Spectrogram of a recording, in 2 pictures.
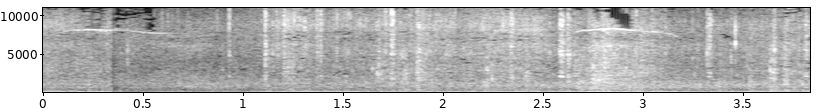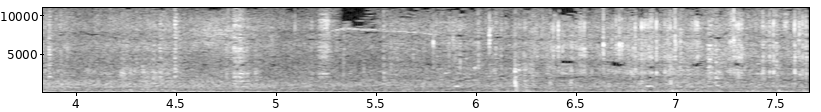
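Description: Low, uneven rumble of wind buffeting the microphone outdoors, with a few faint light clicks.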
